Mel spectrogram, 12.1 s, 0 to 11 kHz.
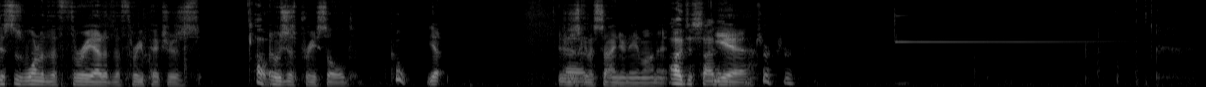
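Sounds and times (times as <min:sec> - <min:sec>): soft high chime: 0:08.8 - 0:12.0.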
